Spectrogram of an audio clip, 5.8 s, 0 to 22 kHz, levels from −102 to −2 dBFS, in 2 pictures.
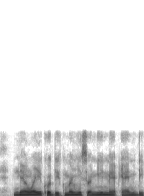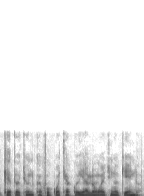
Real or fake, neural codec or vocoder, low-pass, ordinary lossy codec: fake; codec, 16 kHz, 2 kbps, FreqCodec, larger model; 7.2 kHz; none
